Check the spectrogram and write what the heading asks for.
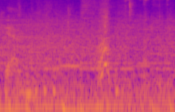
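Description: Zipper on a Michael Kors Abbey backpack's inner pocket being pulled in two quick strokes, one at the start and one a little past the middle, over background music.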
